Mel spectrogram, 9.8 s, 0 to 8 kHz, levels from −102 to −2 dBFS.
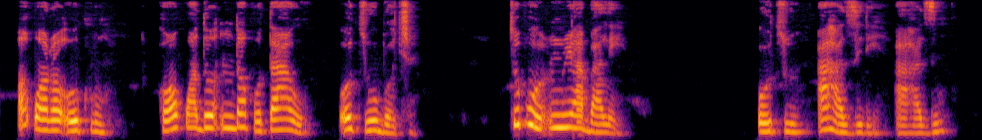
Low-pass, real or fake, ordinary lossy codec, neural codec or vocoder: none; real; none; none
